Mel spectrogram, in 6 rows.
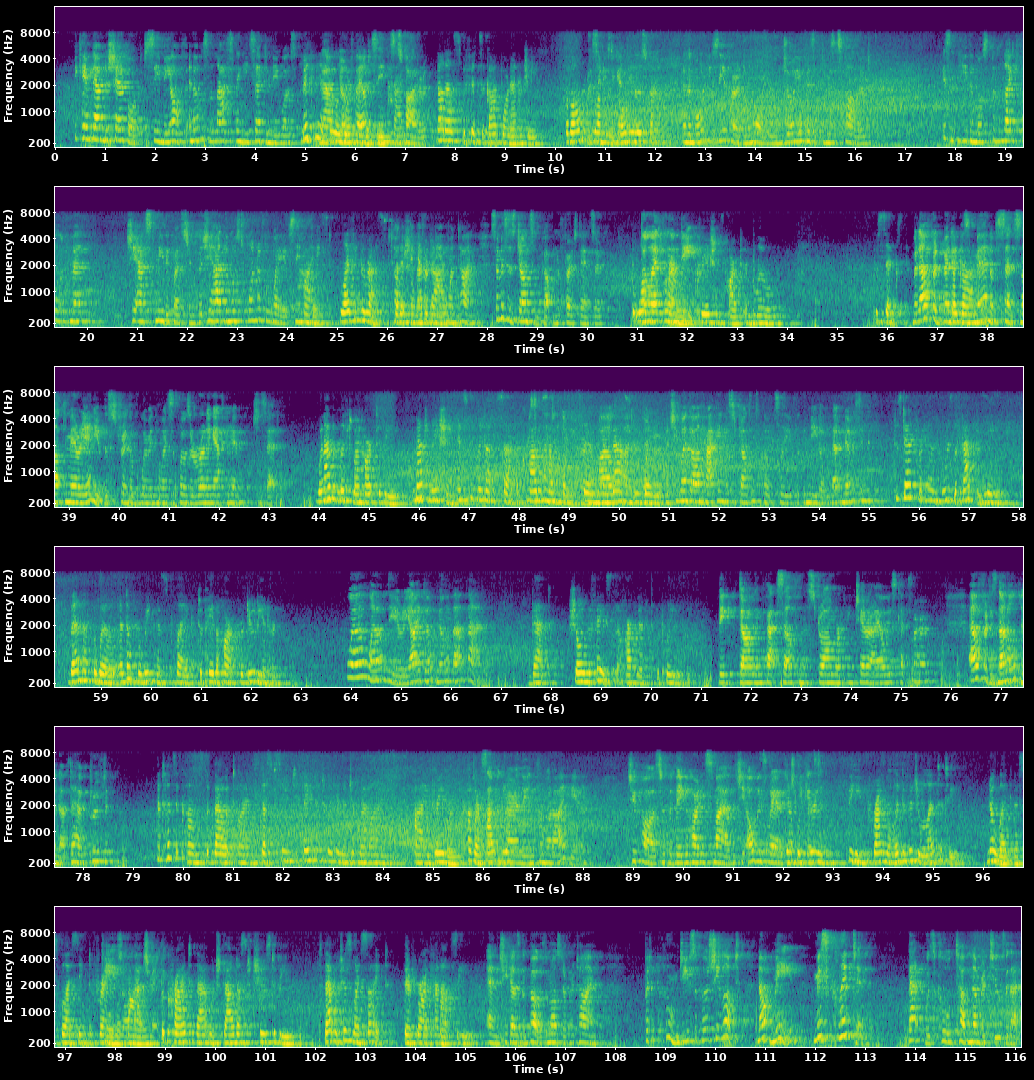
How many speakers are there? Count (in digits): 2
